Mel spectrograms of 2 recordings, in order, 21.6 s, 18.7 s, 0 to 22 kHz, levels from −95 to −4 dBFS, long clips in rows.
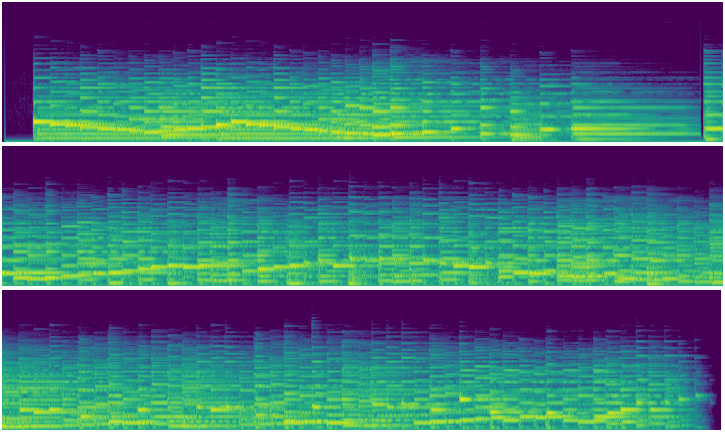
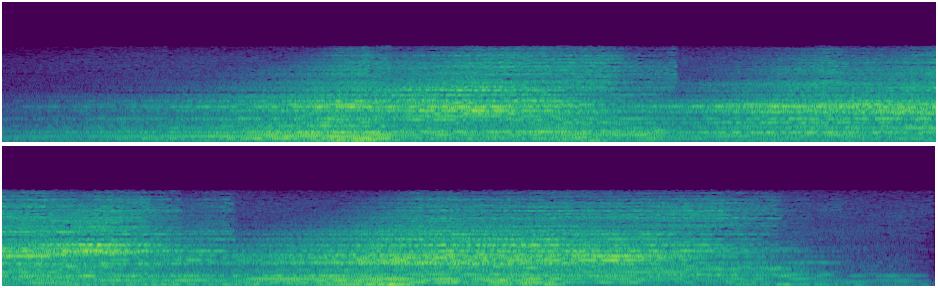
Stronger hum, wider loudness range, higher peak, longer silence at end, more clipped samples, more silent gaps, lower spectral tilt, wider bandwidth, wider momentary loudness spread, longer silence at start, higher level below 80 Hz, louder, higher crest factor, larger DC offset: neither; about the same, 4 LU vs 4 LU; first, 0 dBFS vs -8 dBFS; second, 0.15 s vs 0.35 s; neither; neither; first, -9.5 dB/octave vs -4 dB/octave; second, 5.6 kHz vs 6.2 kHz; second, 6 LU vs 15 LU; first, 0.3 s vs 0 s; about the same, -40 dBFS vs -38 dBFS; first, -17 LUFS vs -25 LUFS; about the same, 16 dB vs 16 dB; first, 0.9% vs under 0.1%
